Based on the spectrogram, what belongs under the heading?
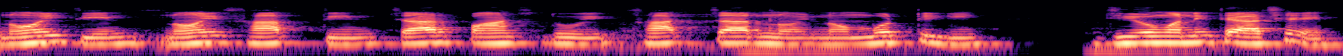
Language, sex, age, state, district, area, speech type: Bengali, male, 30-45, West Bengal, Hooghly, urban, read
